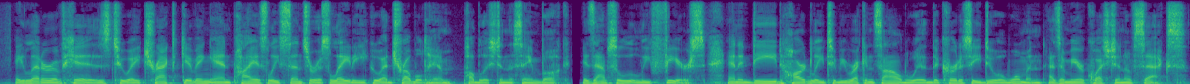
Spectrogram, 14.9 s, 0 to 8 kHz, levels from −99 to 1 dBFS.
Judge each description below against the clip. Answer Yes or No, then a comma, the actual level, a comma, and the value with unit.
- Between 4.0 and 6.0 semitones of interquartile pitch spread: Yes, average, 4.7 semitones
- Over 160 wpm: Yes, average, 175 wpm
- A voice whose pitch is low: Yes, low, 110 Hz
